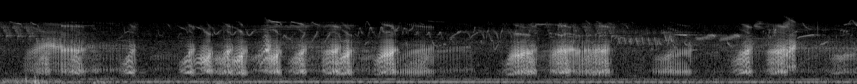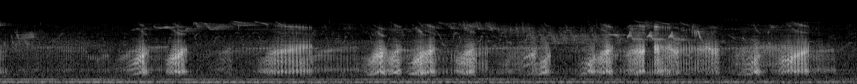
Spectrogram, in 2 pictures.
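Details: Frog chorus of quick, clicking croaks in clustered bursts separated by short gaps, multiple animals calling over a faint low hum.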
